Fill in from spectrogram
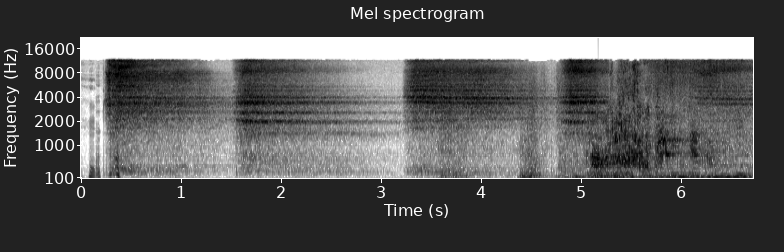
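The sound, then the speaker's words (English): Dogs bark and bay loudly in long, overlapping bursts that come every second or so as they pursue people running through the woods in a film scene with Kevin James, with rustling commotion building toward the end and no one talking. “Being pursued by dogs.”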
